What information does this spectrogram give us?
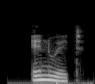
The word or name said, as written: inwit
